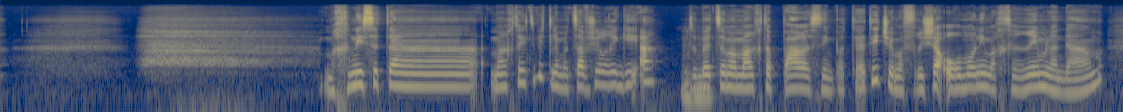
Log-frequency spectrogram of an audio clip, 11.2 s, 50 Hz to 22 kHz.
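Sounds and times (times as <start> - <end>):
slow deep breath: 0.2 - 3.2, 11.1 - 11.2
speech: 3.2 - 11.2.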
